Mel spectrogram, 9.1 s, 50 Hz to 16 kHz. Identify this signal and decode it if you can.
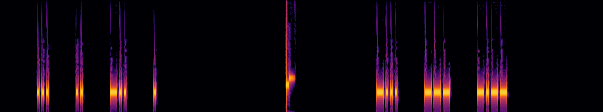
Morse code, heard as a keyed tone, about 36 wpm, spaced as for 16 wpm, 700 Hz. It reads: SIDE BOY
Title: 4x Character Spacing - Top 200 Words - 35wpm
